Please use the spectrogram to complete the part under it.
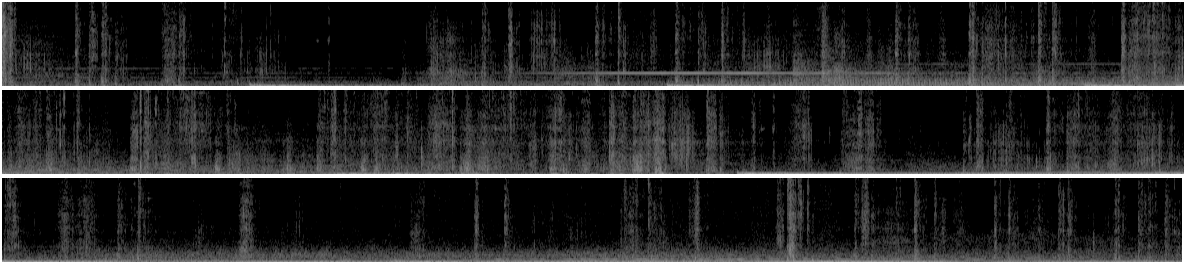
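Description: Footsteps scuff softly on a hard floor.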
